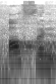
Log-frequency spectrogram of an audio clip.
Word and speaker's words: often: And this word, when you pronounce this word, O-F-T-E-N, it's not often, it's often. Okay, we'll just, the T will be silent.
